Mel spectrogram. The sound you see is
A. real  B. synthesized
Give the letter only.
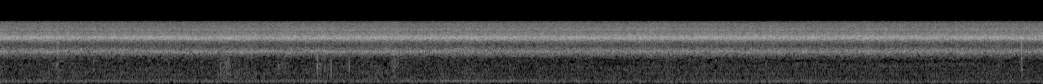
A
